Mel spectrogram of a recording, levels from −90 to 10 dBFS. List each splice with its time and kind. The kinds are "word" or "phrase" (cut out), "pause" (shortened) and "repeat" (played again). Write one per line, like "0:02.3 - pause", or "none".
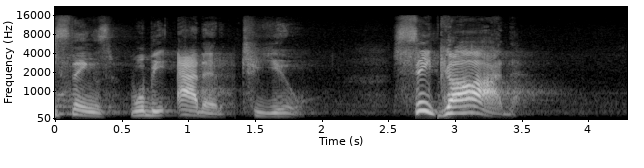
0:01.3 - pause
0:02.9 - word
